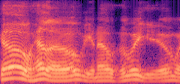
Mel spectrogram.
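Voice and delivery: a hint of a British officer saying hello; British accent. First Order officer greets the family in the bar, light British accent. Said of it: "with the typical British accent".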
